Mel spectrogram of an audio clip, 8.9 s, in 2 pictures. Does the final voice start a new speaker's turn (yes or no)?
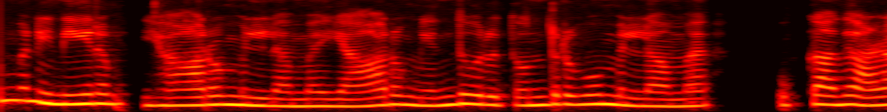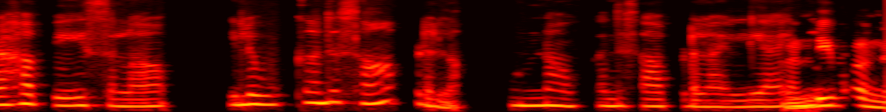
yes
